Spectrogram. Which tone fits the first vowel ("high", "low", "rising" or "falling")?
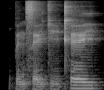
rising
